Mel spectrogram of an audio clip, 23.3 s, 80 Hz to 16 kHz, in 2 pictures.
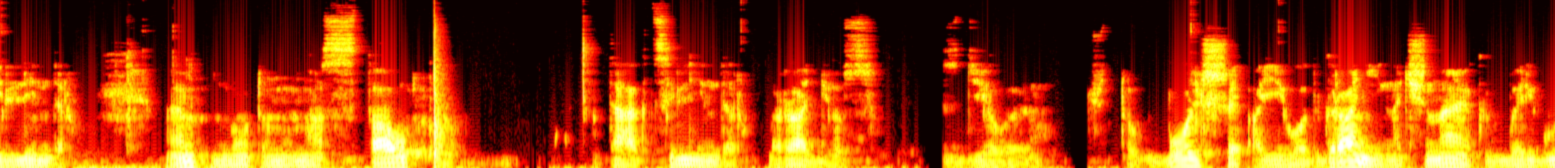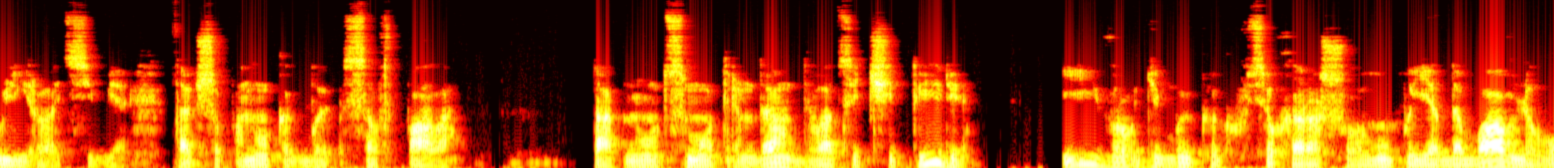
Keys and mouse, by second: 1.1 shift+click, 5.5-8.9 drag, 9.5-12.9 drag.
